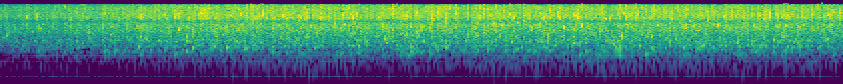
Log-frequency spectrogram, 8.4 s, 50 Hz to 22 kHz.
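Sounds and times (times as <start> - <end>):
babbling mountain stream over rocks: 0.0 - 8.4.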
